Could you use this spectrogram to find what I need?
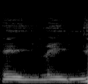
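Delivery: put-on low, deep sway voice. Imitating how the other speaker sounded in the intro: deep sway voice. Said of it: "you still come through with the fucking deep sway".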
